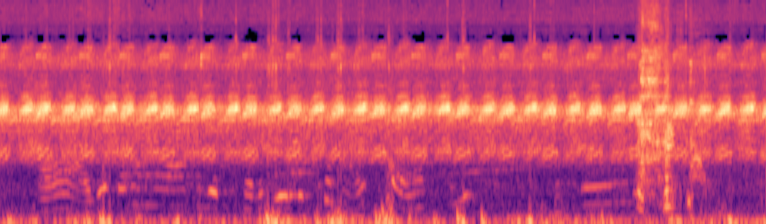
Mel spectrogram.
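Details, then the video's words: Mountain frogs near a golf course: many overlapping wavering croaks and a rising drawn-out note over a steady pulsing high-pitched chorus, with a brief sharp noise burst near the end. "개구리 소리"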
